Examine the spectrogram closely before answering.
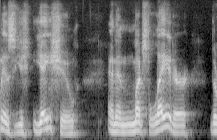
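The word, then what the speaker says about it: ישוע: on the end, but the ayin on the end wouldn't have been pronounced. Okay. It would have still would have been yud, shin, vav, ayin, but it would have been pronounced yeshu.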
